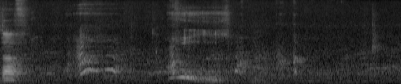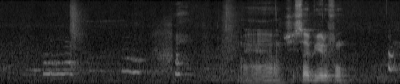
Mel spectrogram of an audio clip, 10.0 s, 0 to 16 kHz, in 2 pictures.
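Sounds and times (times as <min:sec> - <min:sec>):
newborn baby whimpering: 0:00.8 - 0:03.9, 0:05.5 - 0:07.4.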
